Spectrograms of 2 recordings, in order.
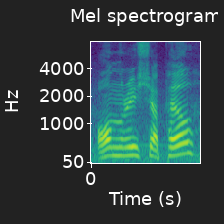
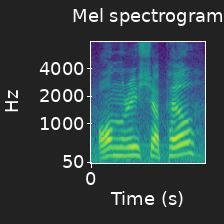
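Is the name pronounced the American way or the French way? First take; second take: French; French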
